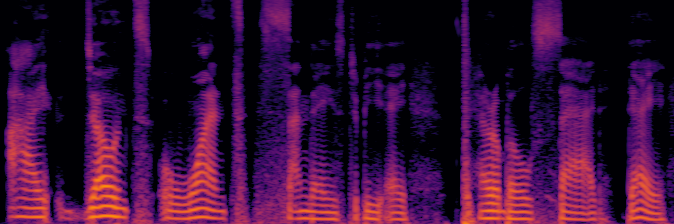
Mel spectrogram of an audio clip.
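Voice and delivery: slowed right down, each word deliberate; re-say it slowly and carefully; said properly. Shown as a demonstration. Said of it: "let me re-say that".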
